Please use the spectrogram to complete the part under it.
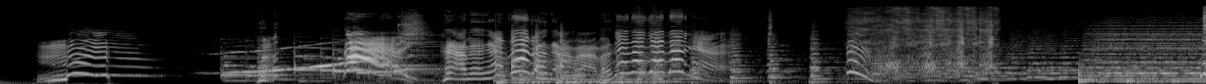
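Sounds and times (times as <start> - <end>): background music: 2.0 - 12.0
eraser scrubbing on paper: 8.6 - 10.0.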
